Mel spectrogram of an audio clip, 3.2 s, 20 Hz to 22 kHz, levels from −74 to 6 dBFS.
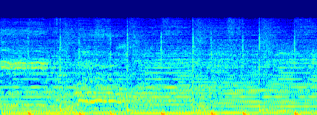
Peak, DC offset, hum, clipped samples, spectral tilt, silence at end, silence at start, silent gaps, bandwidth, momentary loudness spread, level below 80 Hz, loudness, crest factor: -10 dBFS; under 0.1%; none; under 0.1%; -5 dB/octave; 0 s; 0 s; none; 12 kHz; 2 LU; -32 dBFS; -24 LUFS; 12 dB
